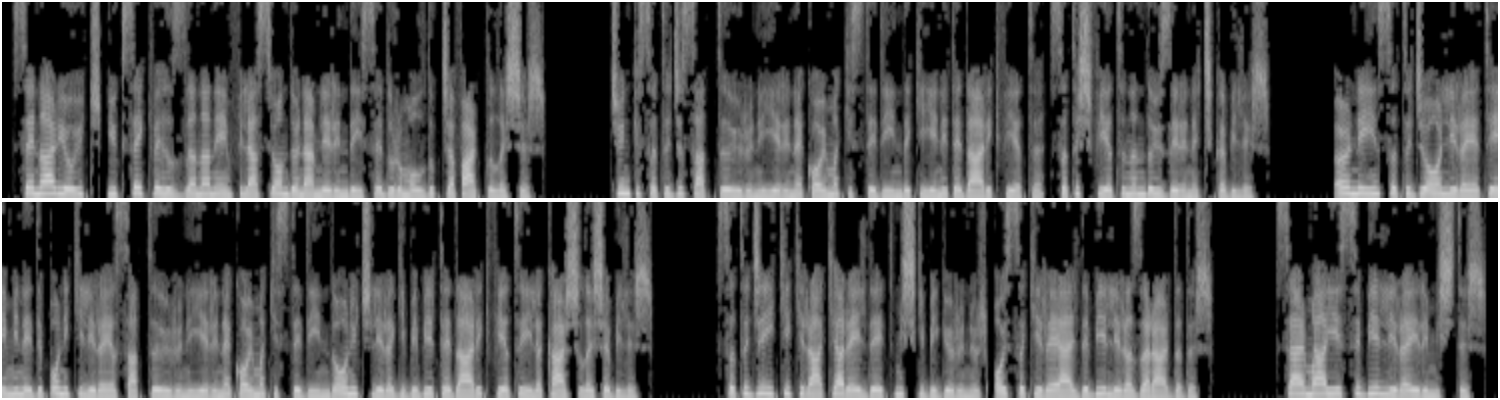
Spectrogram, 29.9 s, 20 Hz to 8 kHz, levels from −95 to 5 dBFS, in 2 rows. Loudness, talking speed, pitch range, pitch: -20 LUFS, 125 wpm, 190-225 Hz, 205 Hz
